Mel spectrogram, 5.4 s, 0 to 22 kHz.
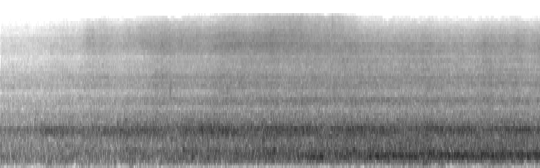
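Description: Class 707 electric multiple unit running past on the track, a steady rush of wheels on rails that grows louder over the first few seconds and then holds.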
